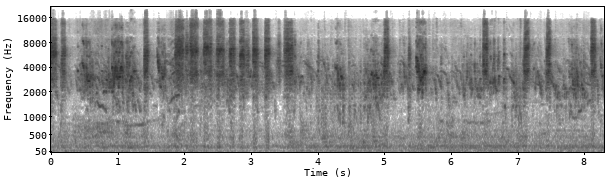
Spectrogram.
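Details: A breeding pair of budgerigars in a colony, chattering in fast rhythmic chirps and ticking notes, densest early on, then sparser sharp calls.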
